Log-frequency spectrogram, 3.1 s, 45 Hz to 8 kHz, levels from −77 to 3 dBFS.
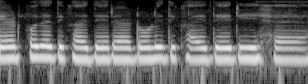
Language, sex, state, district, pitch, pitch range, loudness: Rajasthani, female, Rajasthan, Churu, 210 Hz, 205-220 Hz, -12 LUFS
